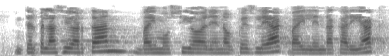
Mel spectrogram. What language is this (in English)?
Basque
